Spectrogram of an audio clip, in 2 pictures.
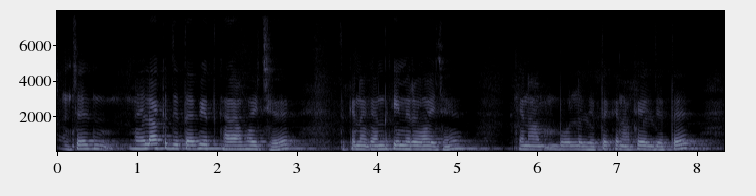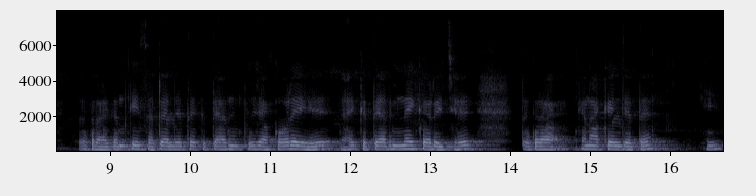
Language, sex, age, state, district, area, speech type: Maithili, female, 45-60, Bihar, Samastipur, rural, spontaneous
